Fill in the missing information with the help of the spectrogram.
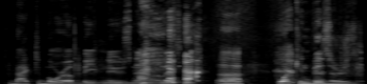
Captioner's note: laughing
